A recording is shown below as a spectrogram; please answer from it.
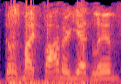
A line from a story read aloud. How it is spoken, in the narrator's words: he cried out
